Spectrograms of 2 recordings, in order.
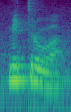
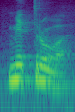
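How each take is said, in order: The two takes are said the same way.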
